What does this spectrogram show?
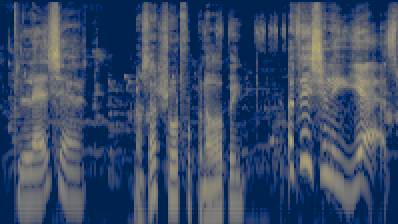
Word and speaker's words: Penelope: Is that short for Penelope? Officially, yes. But I never can be bothered with all four syllables of it.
